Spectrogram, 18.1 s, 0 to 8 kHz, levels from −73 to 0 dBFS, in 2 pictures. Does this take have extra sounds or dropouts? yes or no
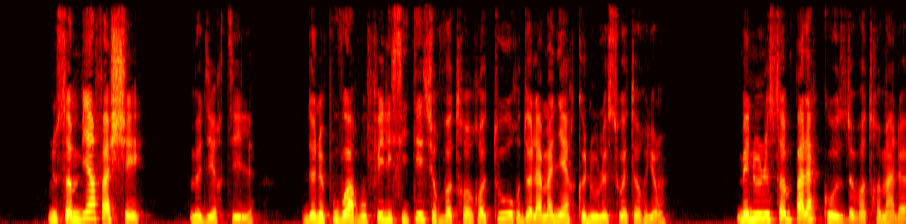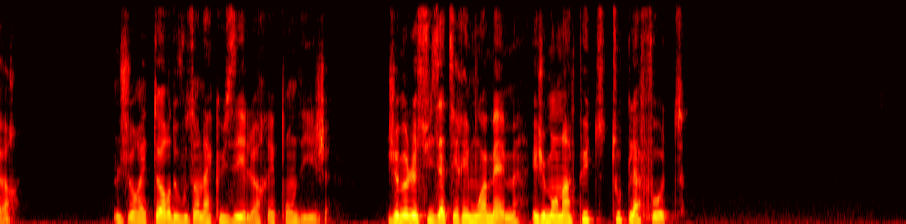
no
